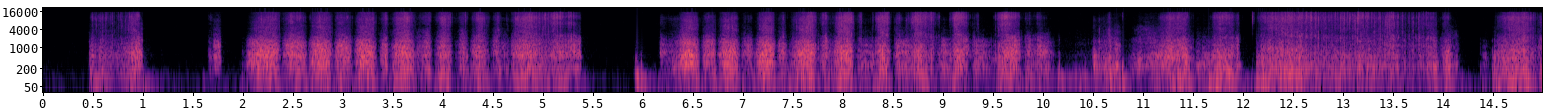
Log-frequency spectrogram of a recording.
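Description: Long fingernails scratch a black foam microphone windscreen, first with one hand and then with both. The result is rough, dense, crackling scrapes with a heavy low rumble, running in fast, irregular bursts broken by short silent pauses.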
